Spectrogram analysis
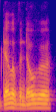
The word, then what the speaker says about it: Dellavedova: Is it Dellavedova or I forget how to pronounce his name. Dellavedova.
